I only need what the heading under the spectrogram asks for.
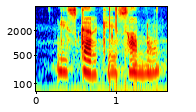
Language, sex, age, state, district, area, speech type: Punjabi, female, 45-60, Punjab, Tarn Taran, rural, spontaneous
